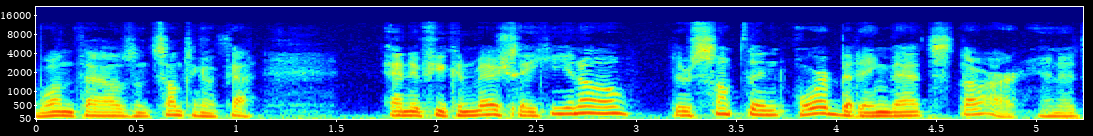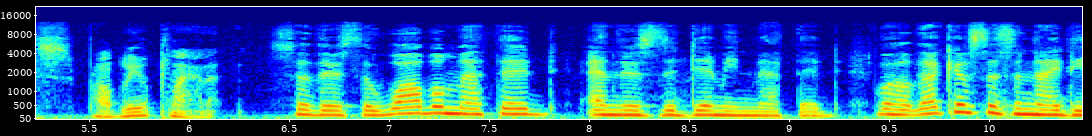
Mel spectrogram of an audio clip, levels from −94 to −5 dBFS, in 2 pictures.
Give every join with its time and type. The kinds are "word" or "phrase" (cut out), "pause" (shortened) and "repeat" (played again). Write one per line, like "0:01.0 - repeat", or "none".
0:02.4 - phrase
0:07.9 - pause
0:09.4 - pause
